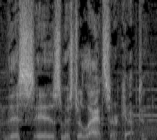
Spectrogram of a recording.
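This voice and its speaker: A man's voice: medium pitch, sing-song, unhurried. An actor playing a brash, sardonic, talkative American male official in a vintage television drama, blunt and wisecracking. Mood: pointed. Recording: old television soundtrack, faint music behind.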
